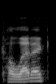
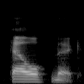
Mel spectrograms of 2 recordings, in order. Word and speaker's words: Kelenic: was like I get I get colonic and I get kelenic a lot it's hell Nick the second e is silent there you go I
